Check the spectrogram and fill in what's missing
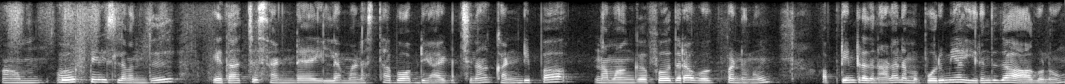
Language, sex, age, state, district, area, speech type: Tamil, female, 18-30, Tamil Nadu, Tiruppur, rural, spontaneous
